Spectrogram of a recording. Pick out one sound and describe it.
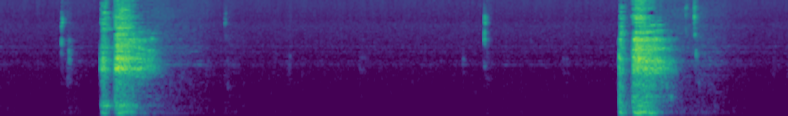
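A man coughs loudly, close by.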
